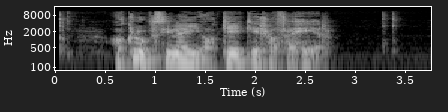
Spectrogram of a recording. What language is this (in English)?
Hungarian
